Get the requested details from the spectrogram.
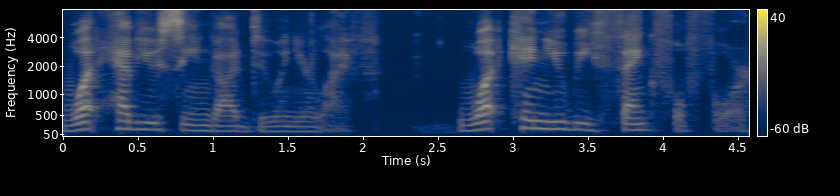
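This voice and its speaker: The voice is somewhat breathy, with an American accent and ordinary pitch variation. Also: man, quiet background. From US Midwest, Minneapolis western suburbs. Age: 30s. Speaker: worship pastor and songwriter. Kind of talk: podcast interview.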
